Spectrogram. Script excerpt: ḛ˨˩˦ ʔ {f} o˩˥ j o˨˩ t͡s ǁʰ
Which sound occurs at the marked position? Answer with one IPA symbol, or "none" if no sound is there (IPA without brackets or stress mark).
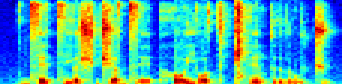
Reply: h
